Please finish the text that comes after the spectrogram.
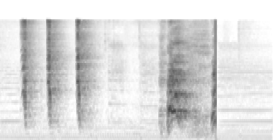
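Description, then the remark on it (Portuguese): A dog barks in a quick run of three sharp yips, then lets out a longer, rougher bark ending in a short snap, with no talking over it. “Até o cachorro participou da Érica.”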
